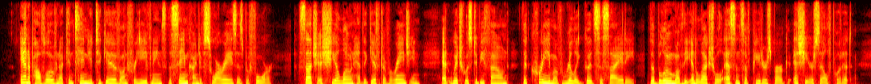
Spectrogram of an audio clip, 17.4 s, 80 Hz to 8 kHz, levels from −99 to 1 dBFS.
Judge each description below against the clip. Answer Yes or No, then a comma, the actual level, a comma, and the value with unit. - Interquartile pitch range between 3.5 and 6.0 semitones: No, average, 2.9 semitones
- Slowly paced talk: No, average, 160 wpm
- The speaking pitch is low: No, medium, 185 Hz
